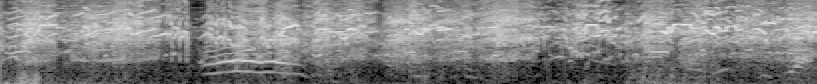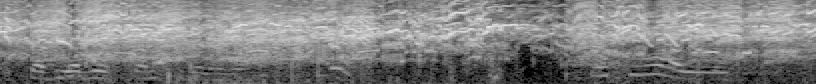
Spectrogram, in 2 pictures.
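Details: Feeding rainbow lorikeets at Bungalow Bay Koala Village on Magnetic Island, Queensland, Australia: a thick wall of piercing squeals and chatter from a crowded flock, with faint voices beneath.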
